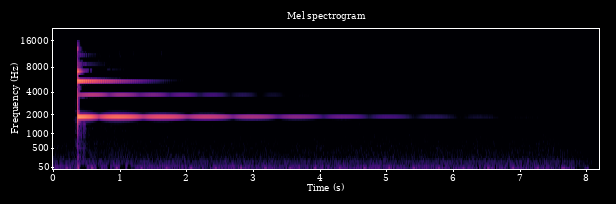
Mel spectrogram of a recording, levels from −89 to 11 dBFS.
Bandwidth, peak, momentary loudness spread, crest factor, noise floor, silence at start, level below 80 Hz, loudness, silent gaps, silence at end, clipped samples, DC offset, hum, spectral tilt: 15.5 kHz; 0 dBFS; 24 LU; 28 dB; -77 dBFS; 0.35 s; -74 dBFS; -18 LUFS; none; 5.15 s; under 0.1%; under 0.1%; none; 6.5 dB/octave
